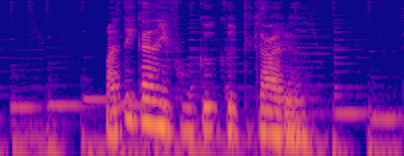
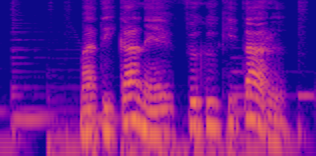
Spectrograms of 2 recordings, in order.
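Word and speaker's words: Matikanefukukitaru: Matikane fuku tikaru. Huh. Matikane fuku kitaru. You gotta separate the syllables, you know?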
